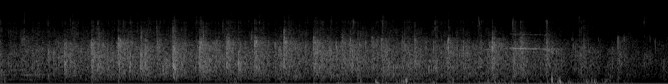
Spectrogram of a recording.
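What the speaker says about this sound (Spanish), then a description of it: "Denle un aplauso al Señor por esto." A church congregation applauds together, a dense sustained round of clapping from many hands that holds steady and then tapers slightly toward the end.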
